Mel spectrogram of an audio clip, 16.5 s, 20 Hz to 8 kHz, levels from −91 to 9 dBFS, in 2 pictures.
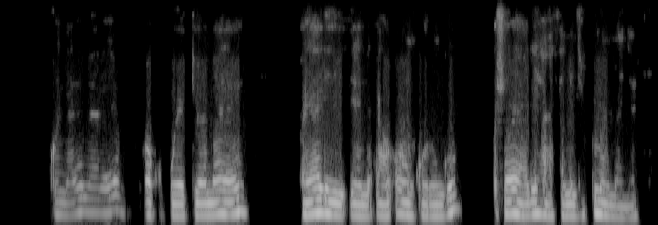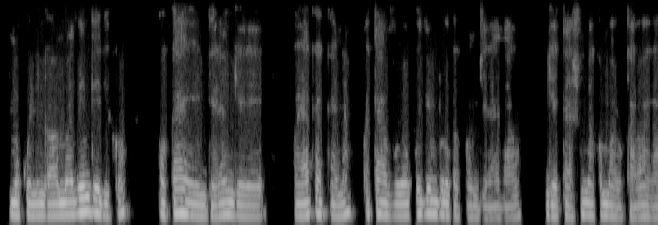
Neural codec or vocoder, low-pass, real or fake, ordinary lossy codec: none; 7.2 kHz; real; Opus, 16 kbps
